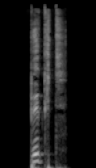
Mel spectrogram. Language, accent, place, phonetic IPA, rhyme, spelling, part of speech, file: German, Germany, Berlin, [bʏkt], -ʏkt, bückt, verb, De-bückt.ogg
- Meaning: inflection of bücken: 1. second-person plural present 2. third-person singular present 3. plural imperative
